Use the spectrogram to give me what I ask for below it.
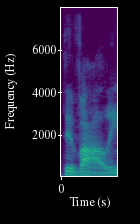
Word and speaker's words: Diwali: It's actually called Diwali, is what the Indians pronounce it.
